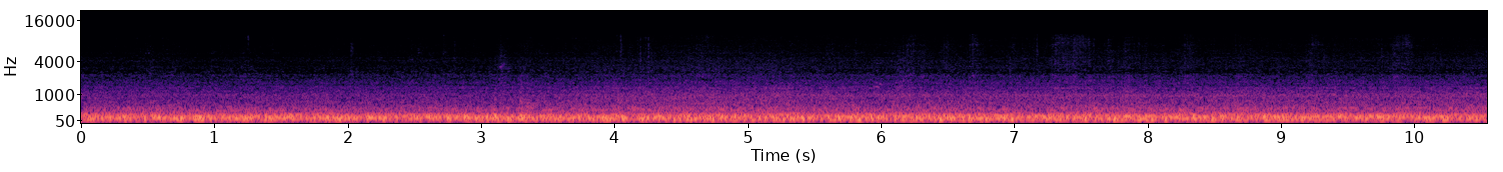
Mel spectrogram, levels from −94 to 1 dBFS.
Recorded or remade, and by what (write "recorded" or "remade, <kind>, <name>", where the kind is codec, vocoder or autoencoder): recorded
